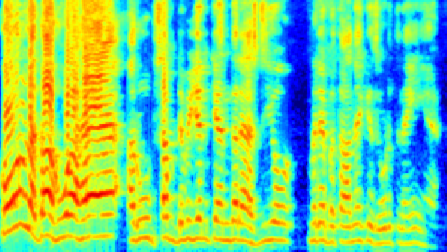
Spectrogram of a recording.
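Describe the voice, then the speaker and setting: A male journalist from Pakistan, addressing viewers in a forceful, accusing, challenging tone. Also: high voice, moderate pace.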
